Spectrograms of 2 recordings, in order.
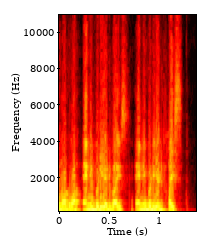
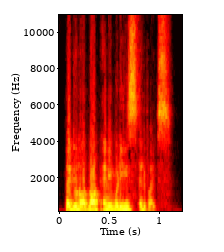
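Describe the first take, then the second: First: Said in the usual way. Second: Anybody's said slowly and lower, each word spaced out; slow correct model. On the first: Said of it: "ऐसे तो नहीं लिखोगे ना बेटा". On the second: Shown as a demonstration. Teacher models the correct sentence for the class, slow and deliberate. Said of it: "तो relate नहीं करेगा anybody advice तो".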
